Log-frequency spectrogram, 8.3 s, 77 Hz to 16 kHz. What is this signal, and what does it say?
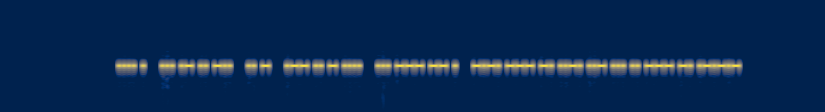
Morse code, heard as a keyed tone, about 50 wpm, 700 Hz. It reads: HE SAID IT WITH SOME CONFUSION.
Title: Sentences from Top 1600 Words 50wpm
